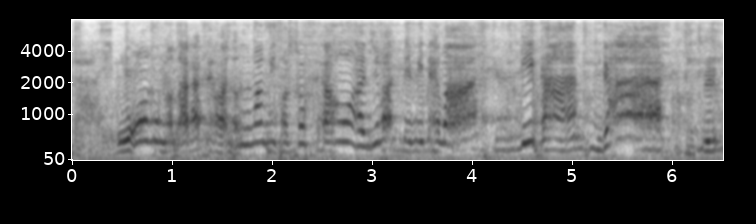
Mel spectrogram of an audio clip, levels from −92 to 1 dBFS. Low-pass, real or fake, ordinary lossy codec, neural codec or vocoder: none; fake; none; codec, 16 kHz, 2 kbps, FunCodec, trained on LibriTTS, 25 frames a second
